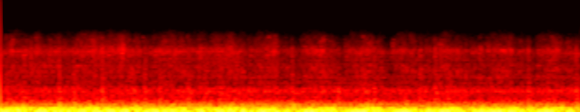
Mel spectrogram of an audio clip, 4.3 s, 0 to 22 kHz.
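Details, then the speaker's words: 1979 Chevy K10 cold start at about zero degrees, hood open, no tachometer: rough, uneven low idle with a lumpy, stumbling beat as the cold-blooded engine loads up with fuel at idle. "clear it out because it's loading up now when you're trying to listen to see if the trucks loading up and that blower motor is making all those noises i had to open the door"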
